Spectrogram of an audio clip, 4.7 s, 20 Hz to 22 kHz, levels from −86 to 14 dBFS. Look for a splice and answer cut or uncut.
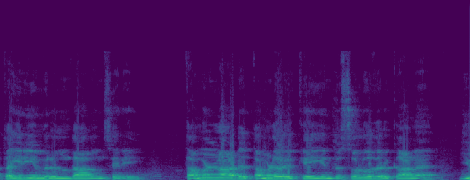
uncut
